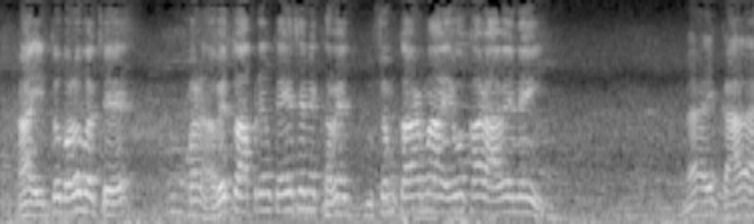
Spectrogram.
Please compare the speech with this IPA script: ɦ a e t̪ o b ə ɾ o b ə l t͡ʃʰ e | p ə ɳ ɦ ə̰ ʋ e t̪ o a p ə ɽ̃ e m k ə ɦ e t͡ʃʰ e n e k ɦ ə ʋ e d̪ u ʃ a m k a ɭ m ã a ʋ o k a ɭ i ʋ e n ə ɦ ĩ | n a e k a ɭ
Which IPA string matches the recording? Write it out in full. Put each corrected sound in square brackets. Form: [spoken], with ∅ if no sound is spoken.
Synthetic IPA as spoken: ɦ a e t̪ o b ə ɾ o b ə [ɾ] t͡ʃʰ e | p ə ɳ ɦ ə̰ ʋ e t̪ o a p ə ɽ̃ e m k ə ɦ e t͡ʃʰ e n e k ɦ ə ʋ e d̪ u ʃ [ə] m k a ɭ m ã [e] ʋ o k a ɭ [a] ʋ e n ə ɦ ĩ | n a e k a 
